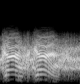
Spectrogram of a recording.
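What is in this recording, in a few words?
"guns", English speech, Wingman; DCS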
